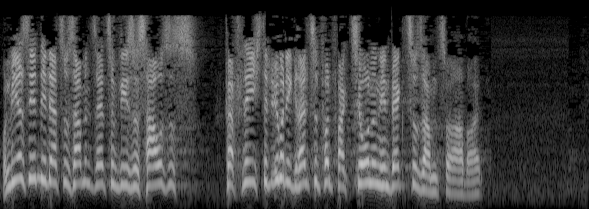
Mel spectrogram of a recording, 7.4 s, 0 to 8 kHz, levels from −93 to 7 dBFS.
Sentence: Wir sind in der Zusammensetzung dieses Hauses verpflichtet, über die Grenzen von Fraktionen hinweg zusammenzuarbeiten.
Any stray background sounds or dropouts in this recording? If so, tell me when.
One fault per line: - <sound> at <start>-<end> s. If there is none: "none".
none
